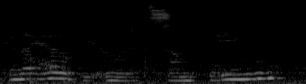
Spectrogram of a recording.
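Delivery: put-on old wispy voice. Voicing an old shopkeeper speaking from behind a customer: old wispy voice. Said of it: "wispy voice kind of right behind your ear".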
